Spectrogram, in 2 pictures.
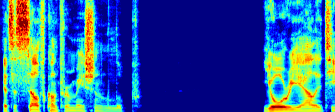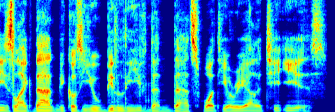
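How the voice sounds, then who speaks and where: A man from Russia, a native Russian speaker, giving a reflective, philosophical self-help monologue in an earnest, deliberate manner as a coach. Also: low voice, a little mellow, dry recording, studio quality.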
